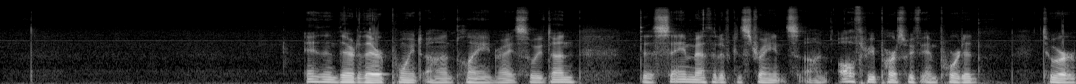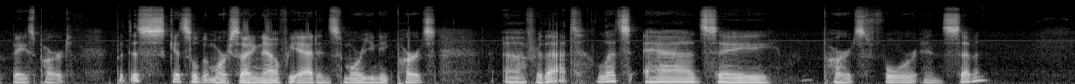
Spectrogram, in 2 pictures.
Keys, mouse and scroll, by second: 1.5 click, 2.6 ctrl+click, 4.2 click, 5.5 click, 5.9 scroll down 2, 6.4 scroll up 2, 6.8-8.1 middle drag, 9.3 click, 10.5 click, 20.9 click.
